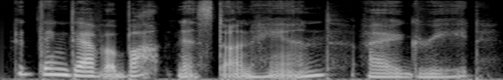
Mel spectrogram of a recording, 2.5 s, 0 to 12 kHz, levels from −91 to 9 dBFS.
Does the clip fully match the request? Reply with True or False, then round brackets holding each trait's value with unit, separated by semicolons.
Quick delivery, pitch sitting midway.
True (240 wpm; 180 Hz)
